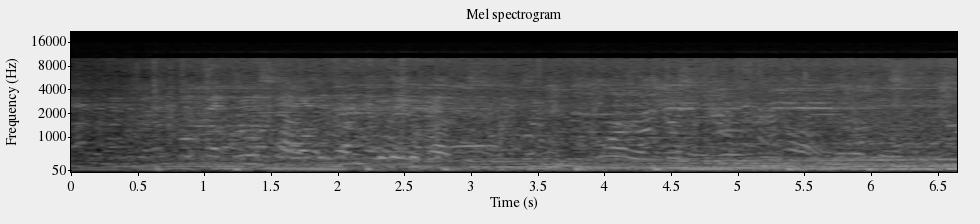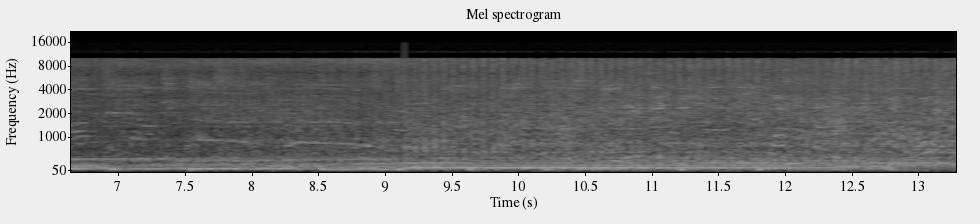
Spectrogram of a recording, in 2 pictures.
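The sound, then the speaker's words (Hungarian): A helicopter's engine roars steadily and loudly, low droning tones climbing slightly as it lifts off nose first, with a murmuring crowd and voices talking beneath the noise. “És sikeresen, hú, ez meredek volt azért, mert azért a rotor alatt nem igen lehet tartózkodni, mert a helikopter orral indul, és akkor az orral lelóg, de úgy látszik, hogy ez a pilóta remekül teljesítette a dolgát”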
